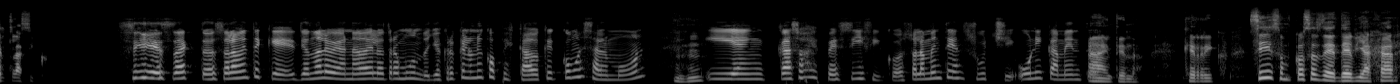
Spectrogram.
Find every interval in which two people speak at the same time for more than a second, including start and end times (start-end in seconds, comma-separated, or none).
none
